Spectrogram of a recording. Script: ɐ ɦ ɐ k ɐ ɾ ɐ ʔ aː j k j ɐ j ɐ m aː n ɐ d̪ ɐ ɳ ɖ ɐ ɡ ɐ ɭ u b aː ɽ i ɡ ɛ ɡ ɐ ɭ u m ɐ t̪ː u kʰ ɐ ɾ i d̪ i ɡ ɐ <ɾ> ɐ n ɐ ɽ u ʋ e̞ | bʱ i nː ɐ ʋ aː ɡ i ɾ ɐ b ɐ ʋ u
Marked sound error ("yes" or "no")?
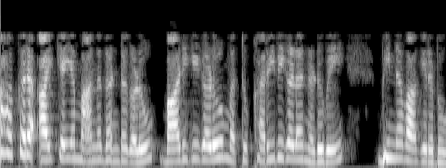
yes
